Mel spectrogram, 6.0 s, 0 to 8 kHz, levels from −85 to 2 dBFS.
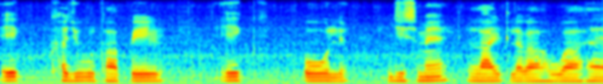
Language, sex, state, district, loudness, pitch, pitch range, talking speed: Hindi, male, Jharkhand, Deoghar, -17 LUFS, 125 Hz, 120-130 Hz, 110 wpm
